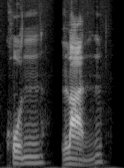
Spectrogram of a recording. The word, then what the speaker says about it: 곤란: 자, 음음 변화 주의해 주세요. 쓸 때에는 곤란, 읽을 때에는 곤란이라고 읽어주시면 돼요. 자, 여덟 번째 단어는 골치, 골치.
